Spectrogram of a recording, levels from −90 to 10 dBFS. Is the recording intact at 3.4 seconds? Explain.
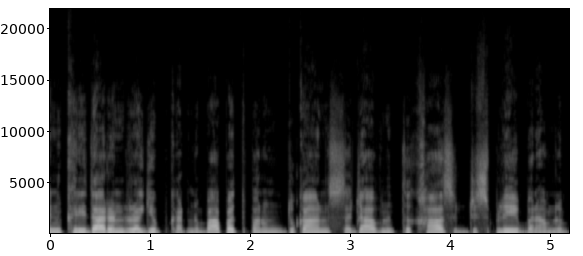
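Yes, at 3.4 seconds the speech plays through cleanly, with no dropout, click, distortion or other fault at that moment.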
